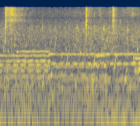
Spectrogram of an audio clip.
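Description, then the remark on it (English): Water pours steadily into a large kettle for a few seconds, a continuous splashing gush with a faintly rising, hollow tone as the vessel fills. “That evening, the pig sat snug as a bug in a rug in her little brick house and boiled up a great kettle of water to stew some meat for supper.”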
